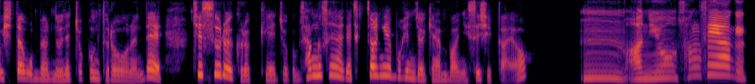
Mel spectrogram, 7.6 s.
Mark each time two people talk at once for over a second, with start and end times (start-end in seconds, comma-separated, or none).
none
